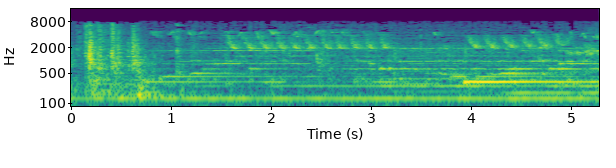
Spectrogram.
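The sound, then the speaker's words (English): Nightingales sing in quick runs of repeated chirps and trills, steady over a sustained, humming tonal backdrop, with no voices. “How beautifully the nightingales sing.”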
